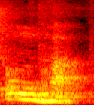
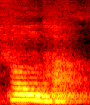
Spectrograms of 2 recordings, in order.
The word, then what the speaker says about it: সন্ধ্যা: আত্মীয়র পরে সন্ধ্যা। সন্ধ্যা, সন্ধ্যা এখানে কি হবে?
